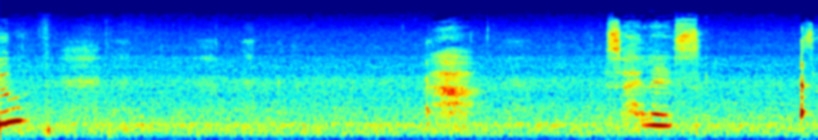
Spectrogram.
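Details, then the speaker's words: Infant boy in a Bumbo seat hiccupping: a few brief, abrupt catches of breath in a quiet room, the last a sharp click-like sound. "got the hiccups"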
